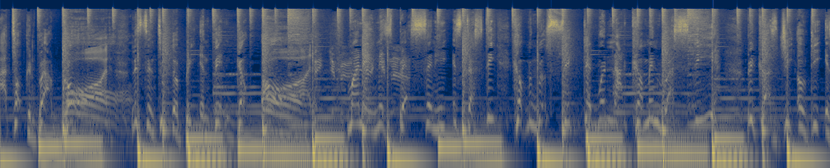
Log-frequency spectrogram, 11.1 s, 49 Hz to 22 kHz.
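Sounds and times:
hip hop beat with deep bass: 0.0s - 11.0s.

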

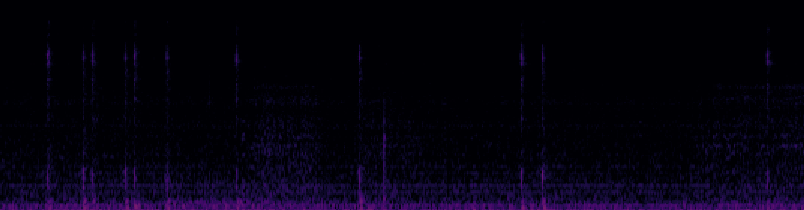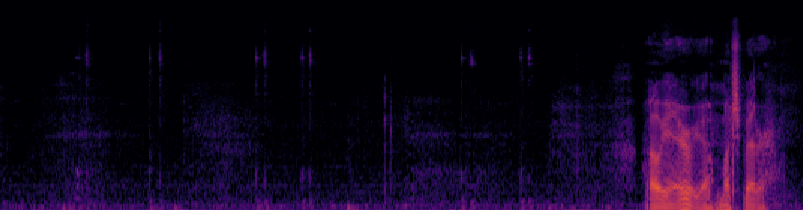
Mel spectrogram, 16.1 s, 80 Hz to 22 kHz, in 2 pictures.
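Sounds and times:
soft clicks: 8.8s - 9.8s, 10.6s - 12.0s.

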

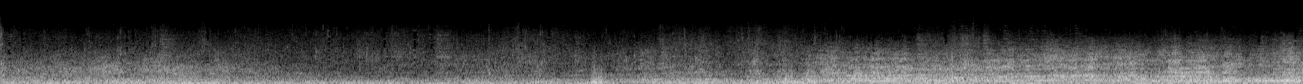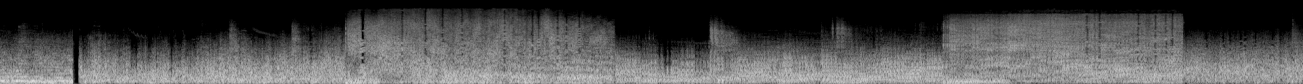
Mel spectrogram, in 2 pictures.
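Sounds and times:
steady rumbling noise: 0.0s - 26.0s
missile launch roar: 16.4s - 19.2s, 21.6s - 25.2s.

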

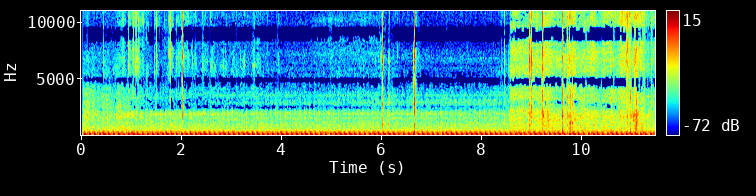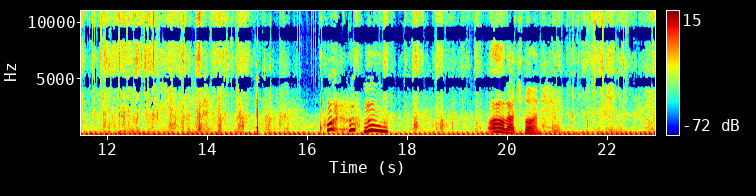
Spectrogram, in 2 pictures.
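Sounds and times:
low rhythmic drone: 0.0s - 22.9s
clicks and crackles: 0.3s - 4.1s, 8.4s - 16.4s, 21.1s - 22.9s.

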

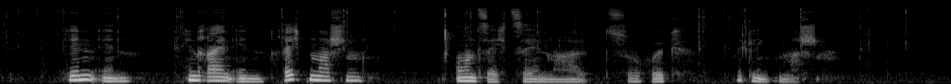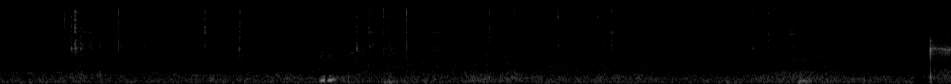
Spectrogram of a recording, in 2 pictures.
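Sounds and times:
metal knitting needles clicking: 0.0s - 16.1s, 16.8s - 18.4s.

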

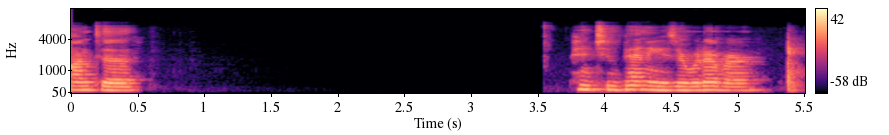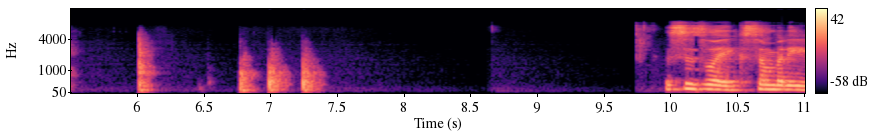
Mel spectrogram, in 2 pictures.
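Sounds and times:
card deck tapped on table: 5.4s - 6.2s.

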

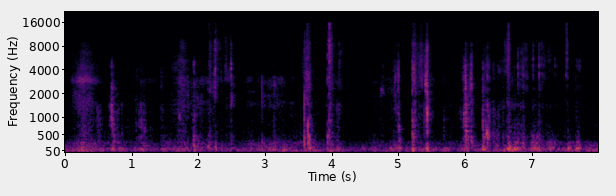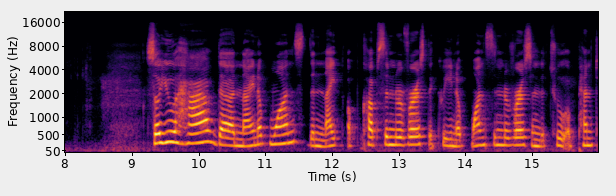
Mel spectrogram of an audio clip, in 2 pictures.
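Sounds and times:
cards tapping and rustling: 4.9s - 8.4s.

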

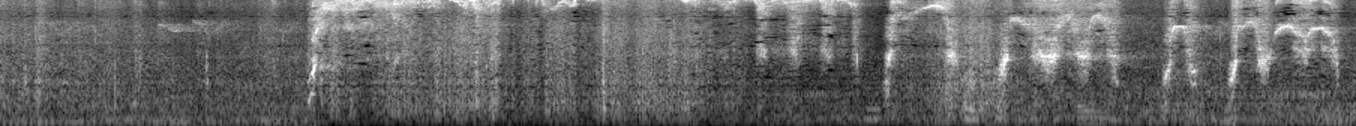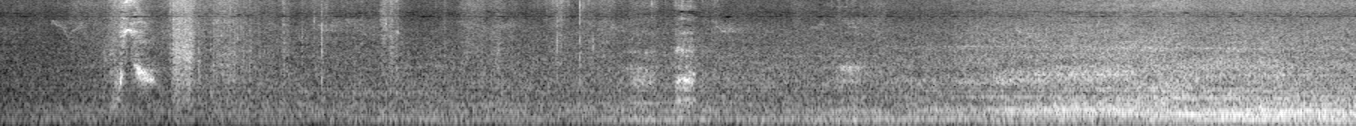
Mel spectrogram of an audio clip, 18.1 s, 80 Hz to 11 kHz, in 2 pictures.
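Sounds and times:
monkey short sharp cries: 2.0s - 2.9s, 5.0s - 9.0s, 9.8s - 10.2s
monkey high-pitched squeal: 2.0s - 9.0s, 9.7s - 10.2s.

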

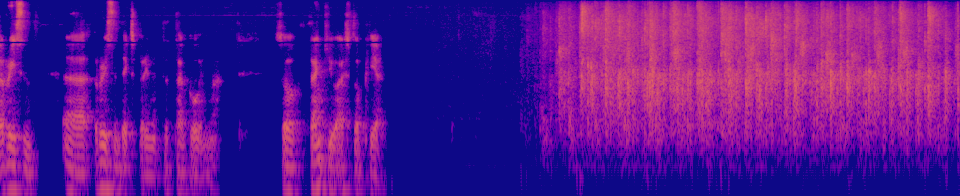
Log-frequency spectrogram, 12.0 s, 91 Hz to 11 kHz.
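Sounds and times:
audience applauding: 6.6s - 12.0s.

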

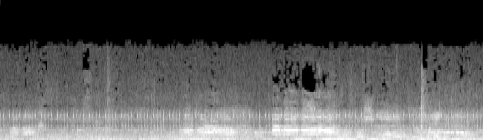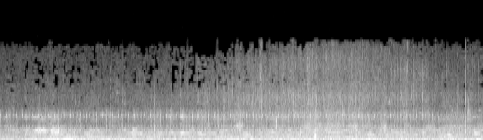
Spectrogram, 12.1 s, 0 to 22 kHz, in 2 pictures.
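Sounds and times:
crowd babble: 0.0s - 12.0s
steady low hum: 0.0s - 12.0s.

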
